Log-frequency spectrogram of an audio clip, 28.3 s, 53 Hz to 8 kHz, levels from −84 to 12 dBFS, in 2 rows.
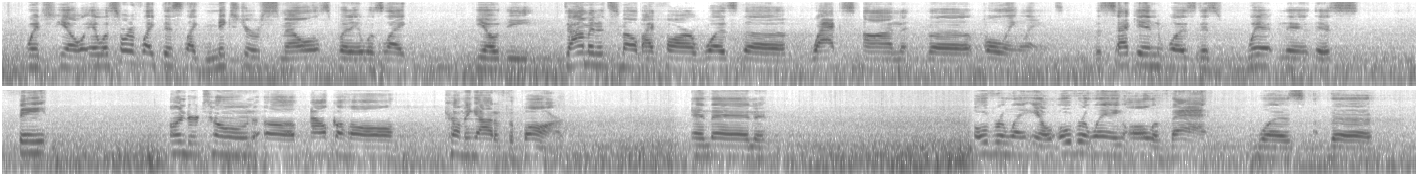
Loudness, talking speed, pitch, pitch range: -32 LUFS, 120 wpm, 140 Hz, 130-160 Hz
